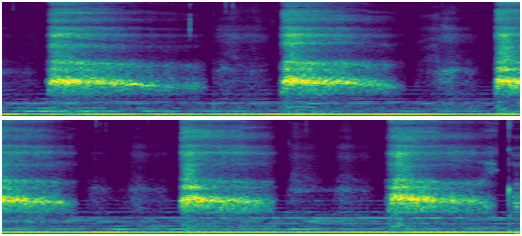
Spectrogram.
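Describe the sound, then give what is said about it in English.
Five long, breathy exhales released at an even pace about two seconds apart, each a soft airy rush over a steady low hum. “Releasing through the breath.”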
